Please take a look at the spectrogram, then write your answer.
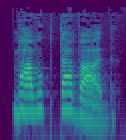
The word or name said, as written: भावुकतावाद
